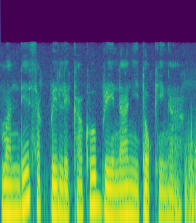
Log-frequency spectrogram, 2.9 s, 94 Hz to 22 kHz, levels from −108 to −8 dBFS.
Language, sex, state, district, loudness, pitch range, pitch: Garo, male, Meghalaya, West Garo Hills, -16 LUFS, 110-125 Hz, 115 Hz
